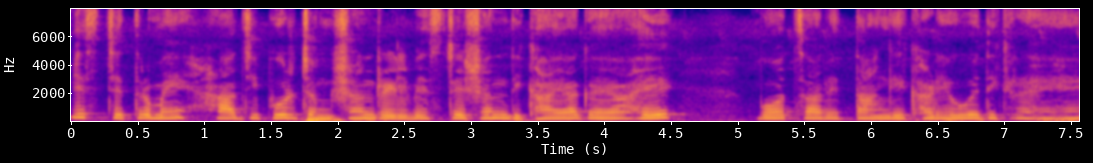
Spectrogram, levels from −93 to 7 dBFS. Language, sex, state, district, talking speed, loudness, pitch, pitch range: Hindi, female, Jharkhand, Jamtara, 135 wpm, -17 LUFS, 225 Hz, 220-235 Hz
